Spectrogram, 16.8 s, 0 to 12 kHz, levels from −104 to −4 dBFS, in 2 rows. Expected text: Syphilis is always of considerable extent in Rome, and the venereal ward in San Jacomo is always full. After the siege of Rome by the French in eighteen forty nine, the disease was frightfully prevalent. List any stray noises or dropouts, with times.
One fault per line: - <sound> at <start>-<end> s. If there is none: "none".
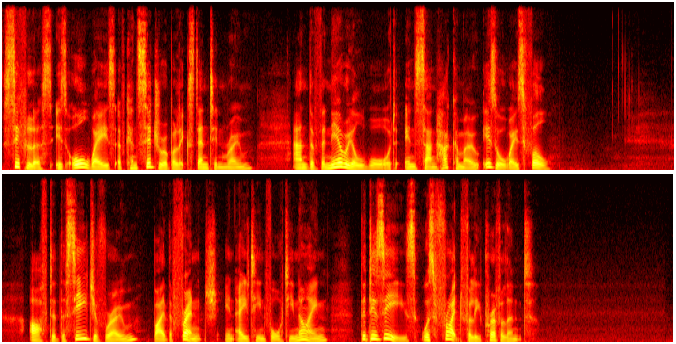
none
